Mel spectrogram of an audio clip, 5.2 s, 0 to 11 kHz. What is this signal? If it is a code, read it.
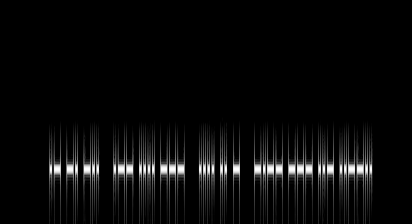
Morse code, heard as a keyed tone, about 44 wpm, 700 Hz. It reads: AND WHO HIT YOU?
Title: Sentences from Top 1200 Words 45wpm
